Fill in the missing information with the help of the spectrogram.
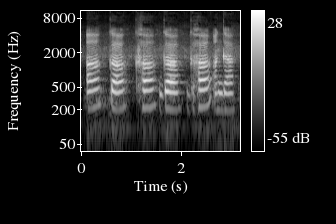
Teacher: अ, क, ख, ग, घ, अंग कंठ ध्वनियां हैं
